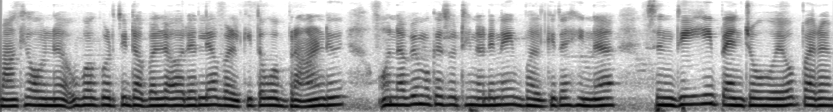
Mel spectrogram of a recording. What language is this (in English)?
Sindhi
